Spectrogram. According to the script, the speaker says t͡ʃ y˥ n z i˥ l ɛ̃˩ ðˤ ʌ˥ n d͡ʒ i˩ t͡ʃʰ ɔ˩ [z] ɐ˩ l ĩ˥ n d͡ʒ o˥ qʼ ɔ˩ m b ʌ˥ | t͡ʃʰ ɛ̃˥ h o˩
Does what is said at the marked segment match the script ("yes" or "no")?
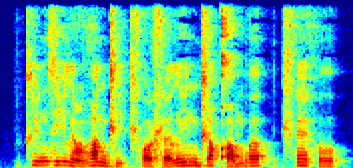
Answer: no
